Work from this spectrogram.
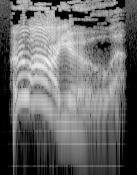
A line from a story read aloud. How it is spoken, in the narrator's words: A voice roared, and it came not just from the box, but from every speaker in the city which still operated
